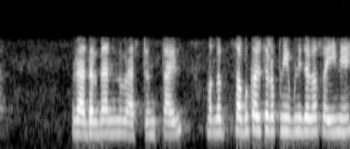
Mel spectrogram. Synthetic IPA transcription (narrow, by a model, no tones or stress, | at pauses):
ɾɛːd̪əɾd̪ɛ̃nʋɛːsʈəɾnsʈaːil | mət̪ləbsəbkəlt͡ʃəɾəpɳiːəp̬ɳiːd͡ʒəɡaːsəiːneː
